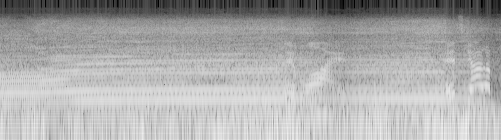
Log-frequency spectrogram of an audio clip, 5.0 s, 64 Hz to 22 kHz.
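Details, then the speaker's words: Stock Yamaha Zuma 50cc scooter rebuilt to a Stage 6 70cc two-stroke with straight-cut gears fitted and gear oil filled; steady high gear whine over the engine drone, wavering with throttle, which is normal straight-cut gear sound. "Well, you can tell we have straight gears now. You can definitely hear we got straight gears now."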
